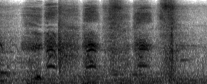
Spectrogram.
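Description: A man laughing in a run of short, breathy gasps, about four or five puffs of breath with little voice in them.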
